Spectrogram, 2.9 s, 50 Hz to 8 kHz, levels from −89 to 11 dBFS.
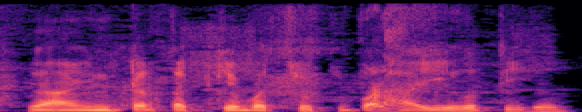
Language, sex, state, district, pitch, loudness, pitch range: Hindi, male, Uttar Pradesh, Gorakhpur, 120 Hz, -17 LUFS, 115-125 Hz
